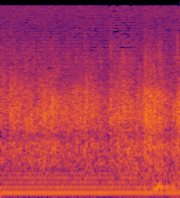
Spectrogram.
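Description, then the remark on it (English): A large church audience claps together as a praise offering during worship, in a dense, steady wash of applause, with no individual claps standing out and no voices heard over it. “Let's praise him with a clap offering.”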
